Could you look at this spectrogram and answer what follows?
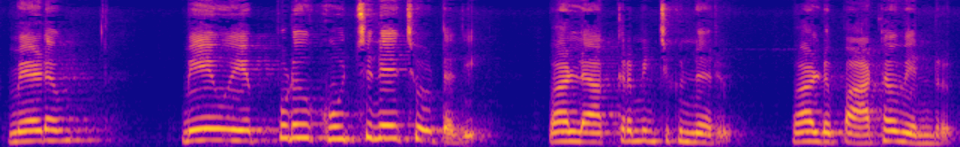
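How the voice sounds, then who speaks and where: A woman's voice: fairly high pitch, fairly even intonation, normal speed, mellow, lightly acted. A woman voicing a male college student complaining to his teacher, in a storybook reading. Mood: aggrieved.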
